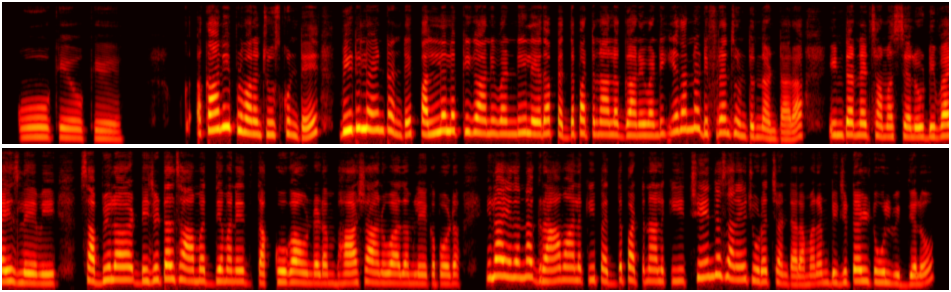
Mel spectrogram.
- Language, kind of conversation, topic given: Telugu, podcast, డిజిటల్ సాధనాలు విద్యలో నిజంగా సహాయపడాయా అని మీరు భావిస్తున్నారా?
- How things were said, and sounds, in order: in English: "డిఫరెన్స్"; in English: "ఇంటర్నెట్"; in English: "డిజిటల్"; in English: "చేంజెస్"; in English: "డిజిటల్ టూల్"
